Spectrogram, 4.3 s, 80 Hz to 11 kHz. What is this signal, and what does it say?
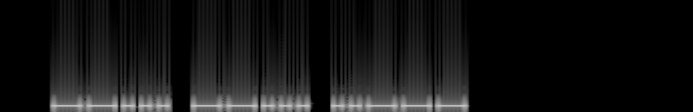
Morse code, heard as a keyed tone, about 22 wpm, 700 Hz. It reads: 772
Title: Numbers - 3-Digit 22wpm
